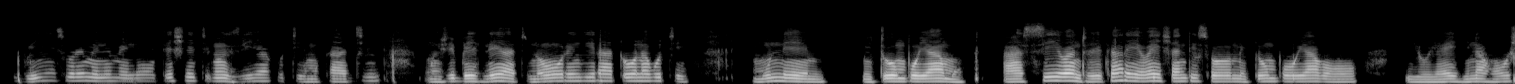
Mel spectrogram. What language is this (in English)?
Ndau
